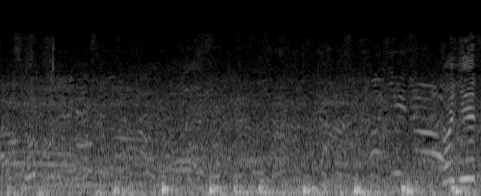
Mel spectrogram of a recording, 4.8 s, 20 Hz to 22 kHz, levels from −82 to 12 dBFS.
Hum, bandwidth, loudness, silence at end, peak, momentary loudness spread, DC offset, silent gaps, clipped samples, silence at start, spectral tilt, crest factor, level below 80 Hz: none; 10.5 kHz; -26 LUFS; 0 s; -8 dBFS; 8 LU; under 0.1%; none; under 0.1%; 0 s; -8 dB/octave; 18 dB; -38 dBFS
